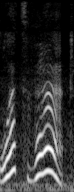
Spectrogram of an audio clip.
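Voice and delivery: high mock falsetto; squeaky prying impression of her; imitating his date. Date asking about the seasoning, in a high mock falsetto. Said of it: "She's like".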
